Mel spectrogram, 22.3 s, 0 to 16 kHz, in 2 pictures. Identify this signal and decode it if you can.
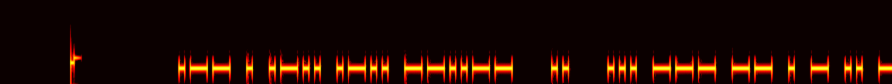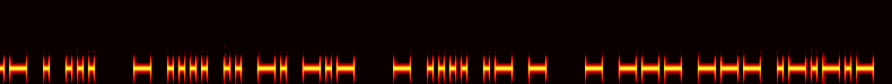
Morse code, heard as a keyed tone, about 17 wpm, 700 Hz. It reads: WELL, I SOMETIMES THINK THAT TOO.
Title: Sentences from Top 1000 Words - Review Part 3 - 17wpm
